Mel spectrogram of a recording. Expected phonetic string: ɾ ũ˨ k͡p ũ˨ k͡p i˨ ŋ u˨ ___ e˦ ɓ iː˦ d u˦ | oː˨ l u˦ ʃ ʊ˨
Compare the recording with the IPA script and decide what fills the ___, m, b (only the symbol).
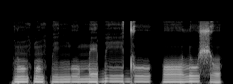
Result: m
